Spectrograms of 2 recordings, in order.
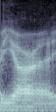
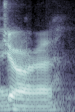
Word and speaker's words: Jara: Is it Jara or Yara? Your character? Jara with a J. Jara. Jara like a hard J.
